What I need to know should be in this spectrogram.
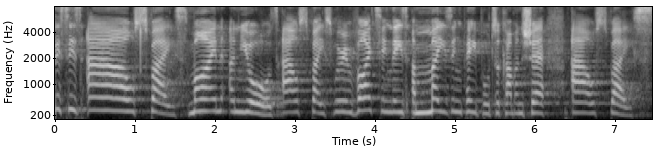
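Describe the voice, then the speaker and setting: A woman with an Essex accent speaks at a high pitch and a fairly slow pace. She leaves hardly any pauses, and there is noticeable background noise. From England, Essex. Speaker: event compere. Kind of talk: live event hosting. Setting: stage with audience. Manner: animated.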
